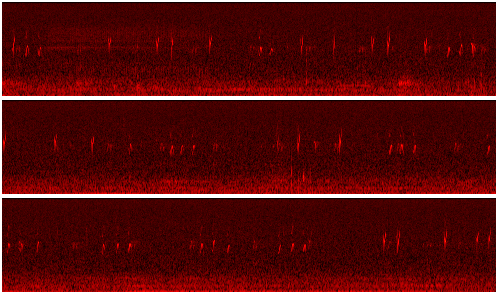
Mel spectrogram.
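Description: bird, wild bird flight calls

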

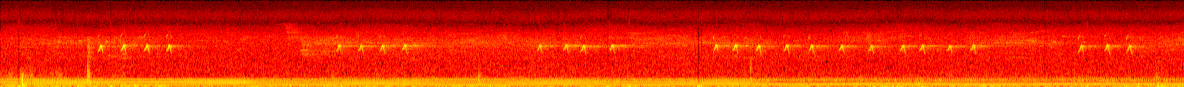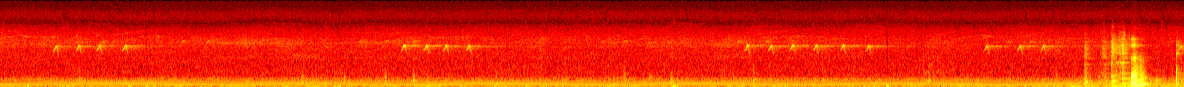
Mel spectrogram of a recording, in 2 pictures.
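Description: bird, bird calling outdoors

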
